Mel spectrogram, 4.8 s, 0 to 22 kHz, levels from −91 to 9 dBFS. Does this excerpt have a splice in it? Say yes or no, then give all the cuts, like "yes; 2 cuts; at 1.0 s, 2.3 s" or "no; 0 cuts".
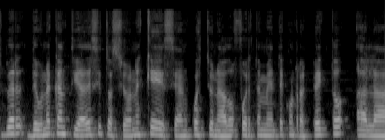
no; 0 cuts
